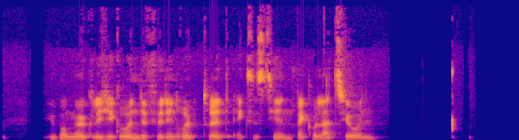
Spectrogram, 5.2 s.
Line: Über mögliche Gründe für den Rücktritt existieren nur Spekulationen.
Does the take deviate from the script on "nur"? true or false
true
